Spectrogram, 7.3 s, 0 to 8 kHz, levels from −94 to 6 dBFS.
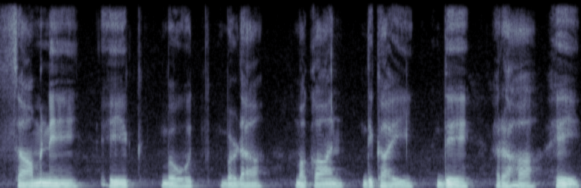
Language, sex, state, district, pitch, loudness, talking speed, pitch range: Hindi, male, Rajasthan, Jaipur, 110 Hz, -18 LUFS, 75 wpm, 105-115 Hz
